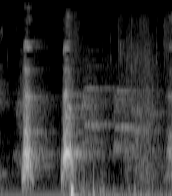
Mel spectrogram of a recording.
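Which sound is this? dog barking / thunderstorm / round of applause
dog barking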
